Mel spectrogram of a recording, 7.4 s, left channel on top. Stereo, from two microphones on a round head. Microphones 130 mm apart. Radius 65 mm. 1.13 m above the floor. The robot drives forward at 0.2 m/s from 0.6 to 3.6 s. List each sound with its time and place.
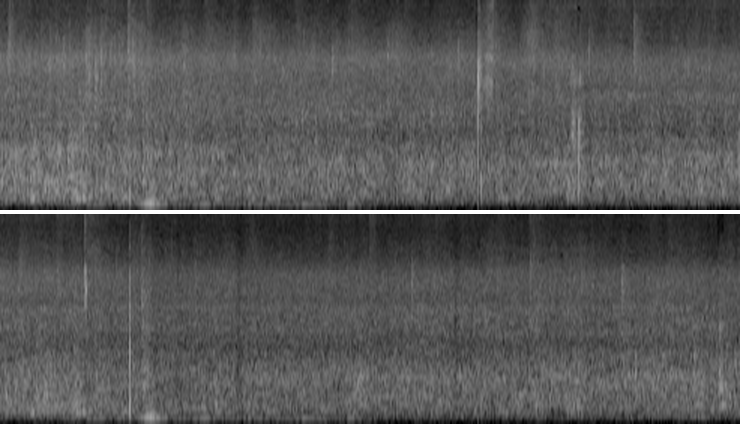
1.4 s a microwave: 25° right (ahead or behind), 1.4 m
